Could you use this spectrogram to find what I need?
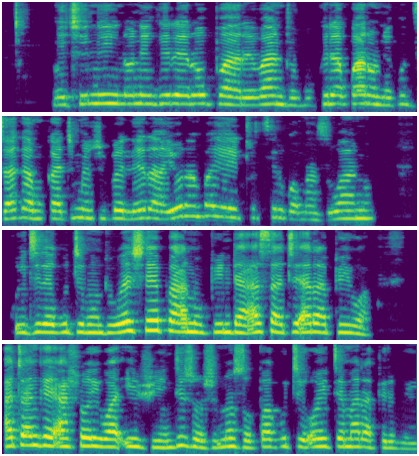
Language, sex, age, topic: Ndau, female, 36-49, health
